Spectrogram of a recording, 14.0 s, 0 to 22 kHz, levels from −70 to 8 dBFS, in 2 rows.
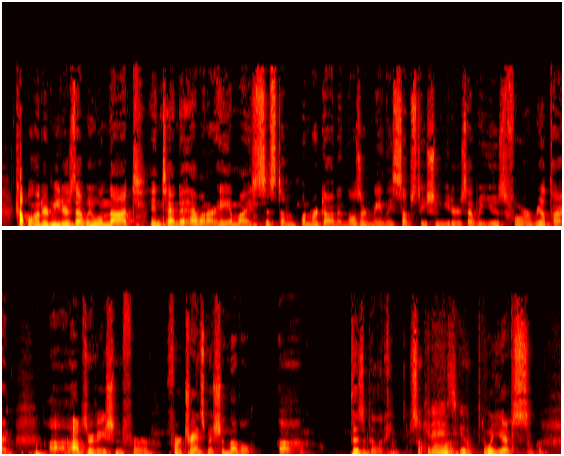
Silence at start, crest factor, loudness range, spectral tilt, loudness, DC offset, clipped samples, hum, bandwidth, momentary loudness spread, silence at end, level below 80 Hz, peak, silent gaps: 0 s; 26 dB; 6 LU; -4 dB/octave; -25 LUFS; under 0.1%; under 0.1%; none; 16 kHz; 12 LU; 0 s; -66 dBFS; 0 dBFS; none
